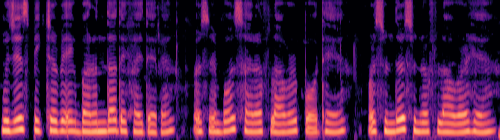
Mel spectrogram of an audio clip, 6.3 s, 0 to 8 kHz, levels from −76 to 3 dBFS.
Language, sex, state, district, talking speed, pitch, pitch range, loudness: Hindi, female, Arunachal Pradesh, Papum Pare, 190 wpm, 200 Hz, 190-215 Hz, -15 LUFS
